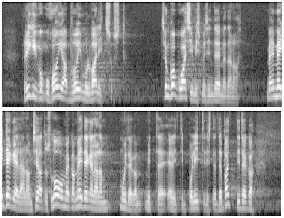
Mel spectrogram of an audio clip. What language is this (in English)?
Estonian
